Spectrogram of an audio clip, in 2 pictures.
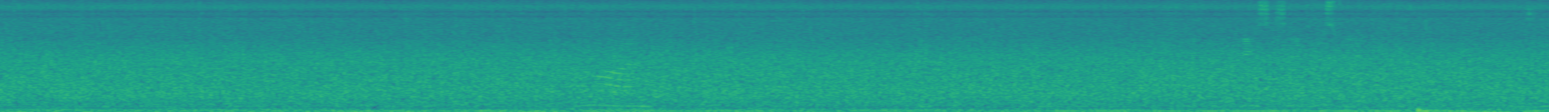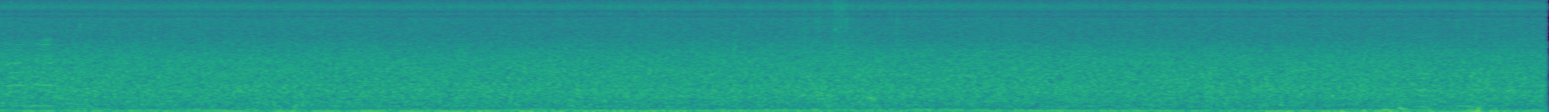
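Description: Flowing stream water, a steady even rush.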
